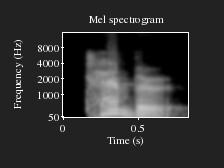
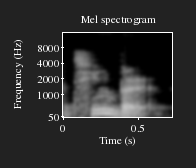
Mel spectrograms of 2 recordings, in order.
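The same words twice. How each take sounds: First: Timbre with first syllable like "tam"; correct pronunciation. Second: Timber with first syllable like "tim"; misreading of timbre. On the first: Teacher models the word for students, timbre said correctly as TAM-ber. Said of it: "千万不要把它读错啊". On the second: Teacher warns against misreading timbre, timber said as TIM-ber. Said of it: "千万不要把它读错啊，读成了timber". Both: Shown as a demonstration.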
